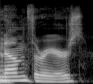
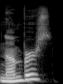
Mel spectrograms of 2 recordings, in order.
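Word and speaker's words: Numb3rs: He was in Numb-Threers. He was in that show. – What? – You ever never watched Numb-Threers? – Numb-Threers? – Yeah. I think it's pronounced Numbers, But it's spelled like num threers.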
